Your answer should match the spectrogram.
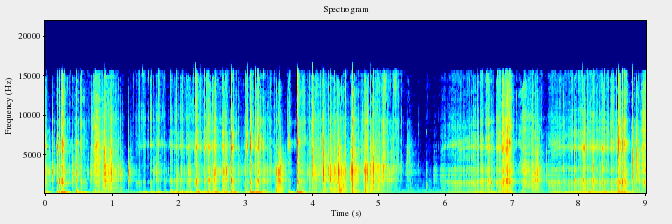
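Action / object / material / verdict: scrape / soap bar scraped with a blade / soap / none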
